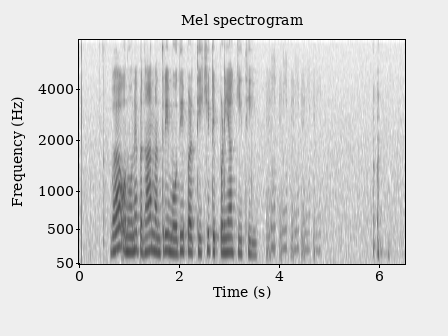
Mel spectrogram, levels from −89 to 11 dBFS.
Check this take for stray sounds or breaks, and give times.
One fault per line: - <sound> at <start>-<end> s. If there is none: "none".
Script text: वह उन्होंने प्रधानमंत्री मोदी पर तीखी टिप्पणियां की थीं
- laugh at 3.7-4.9 s
- laugh at 5.9-6.2 s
